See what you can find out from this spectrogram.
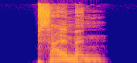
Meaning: plural of Psalm "psalms"
- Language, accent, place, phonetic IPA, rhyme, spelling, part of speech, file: German, Germany, Berlin, [ˈpsalmən], -almən, Psalmen, noun, De-Psalmen.ogg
